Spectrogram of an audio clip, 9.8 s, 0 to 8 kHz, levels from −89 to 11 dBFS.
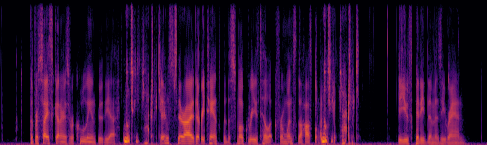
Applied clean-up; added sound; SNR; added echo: neural diffusion model UNIVERSE++.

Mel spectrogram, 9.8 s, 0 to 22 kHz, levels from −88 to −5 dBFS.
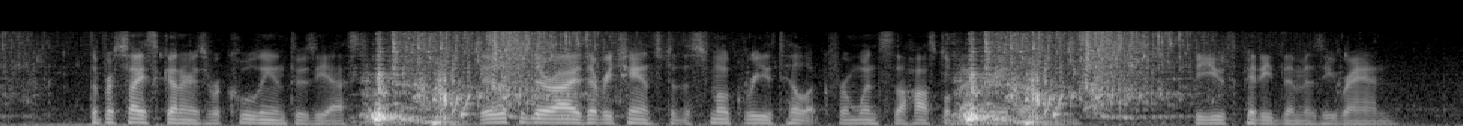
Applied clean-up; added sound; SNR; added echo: none; Toilet flush; -4 dB; none.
